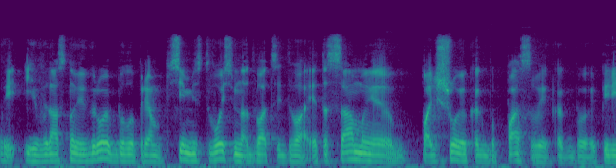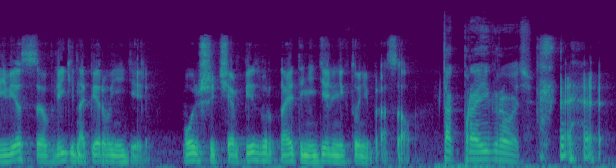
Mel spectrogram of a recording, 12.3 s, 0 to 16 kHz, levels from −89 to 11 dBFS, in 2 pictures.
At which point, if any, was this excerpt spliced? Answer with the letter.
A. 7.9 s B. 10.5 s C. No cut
B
